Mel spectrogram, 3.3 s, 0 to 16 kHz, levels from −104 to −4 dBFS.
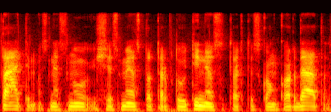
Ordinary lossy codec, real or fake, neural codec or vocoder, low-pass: MP3, 96 kbps; real; none; 9.9 kHz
